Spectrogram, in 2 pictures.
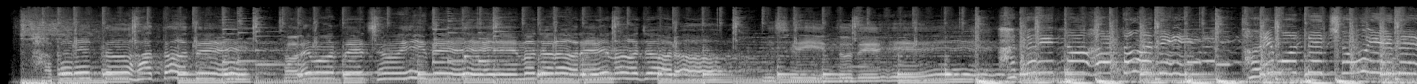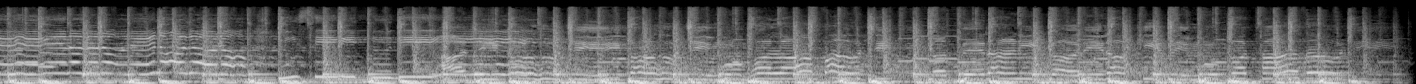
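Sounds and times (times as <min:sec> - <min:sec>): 
Odia romantic song: 0:00.2 - 0:28.3.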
